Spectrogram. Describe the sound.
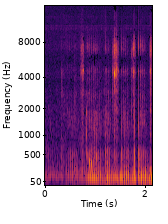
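A contented cat purring on someone's lap: a steady, low rumbling throb with regular pulses, loud and alone with no voices.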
